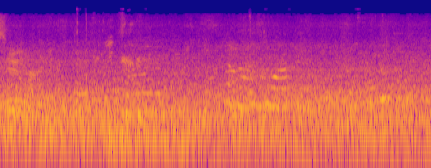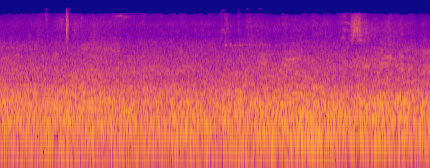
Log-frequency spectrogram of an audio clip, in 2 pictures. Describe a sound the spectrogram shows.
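A large crowd chatters loudly all around, close by.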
